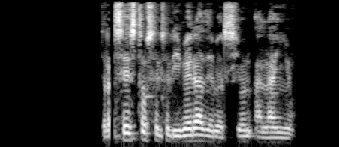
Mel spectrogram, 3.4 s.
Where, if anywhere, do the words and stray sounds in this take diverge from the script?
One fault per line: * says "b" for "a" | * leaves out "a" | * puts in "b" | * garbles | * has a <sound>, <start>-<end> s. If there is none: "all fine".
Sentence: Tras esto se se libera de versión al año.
* has a dropout, 1.1-1.1 s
